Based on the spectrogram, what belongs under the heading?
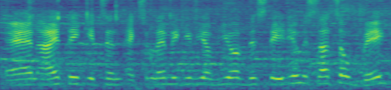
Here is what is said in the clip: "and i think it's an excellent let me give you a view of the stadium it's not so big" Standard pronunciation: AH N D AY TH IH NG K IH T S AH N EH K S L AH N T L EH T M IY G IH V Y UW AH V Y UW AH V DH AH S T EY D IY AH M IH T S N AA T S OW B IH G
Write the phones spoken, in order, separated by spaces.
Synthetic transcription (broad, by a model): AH N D AY T IH NG K IH T S AH N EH K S AH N L EH T M IY G IH V Y UW AH V Y UW AH V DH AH S T EY D IY AH M IH T S N AA T S OW B IH G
